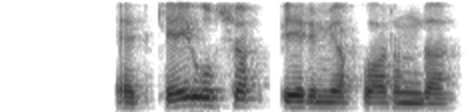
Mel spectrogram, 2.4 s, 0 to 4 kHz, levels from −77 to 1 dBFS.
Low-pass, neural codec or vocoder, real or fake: 3.6 kHz; none; real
